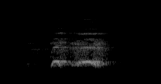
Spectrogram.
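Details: Red junglefowl crowing: a young six-month-old decoy cockerel tested as a lure for wild junglefowl. A soft short opening note leads into a loud, drawn-out, harmonic-rich crow, then a faint brief trailing note. The background is quiet.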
